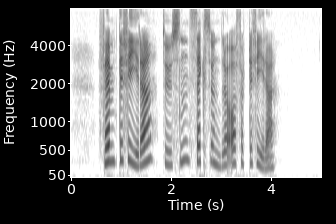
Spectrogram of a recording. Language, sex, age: Norwegian, female, 35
